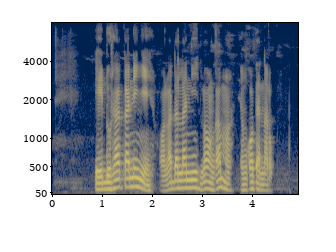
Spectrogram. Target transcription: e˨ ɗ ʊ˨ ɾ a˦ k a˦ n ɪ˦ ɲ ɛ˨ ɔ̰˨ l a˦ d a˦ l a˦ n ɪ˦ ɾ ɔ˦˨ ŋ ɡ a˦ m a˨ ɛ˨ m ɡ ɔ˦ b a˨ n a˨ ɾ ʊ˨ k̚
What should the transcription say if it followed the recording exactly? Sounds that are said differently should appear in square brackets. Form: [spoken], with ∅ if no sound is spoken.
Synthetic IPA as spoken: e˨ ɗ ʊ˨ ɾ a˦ k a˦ n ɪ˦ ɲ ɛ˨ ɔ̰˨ l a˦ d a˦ l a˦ n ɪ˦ [l] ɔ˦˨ ŋ ɡ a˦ m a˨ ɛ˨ [ŋ] ɡ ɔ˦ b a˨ n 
